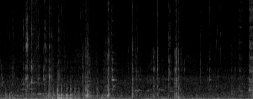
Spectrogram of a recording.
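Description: People chewing crispy fried pork tenderloin and rice, with a scatter of short wet mouth clicks and smacks.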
